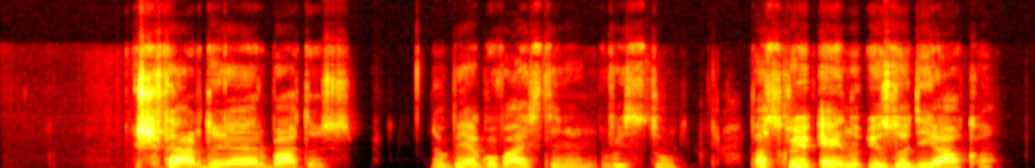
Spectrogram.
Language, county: Lithuanian, Vilnius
